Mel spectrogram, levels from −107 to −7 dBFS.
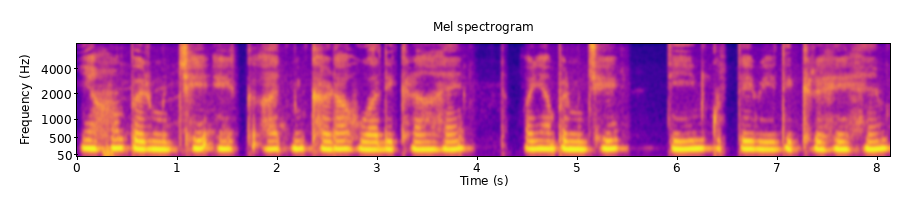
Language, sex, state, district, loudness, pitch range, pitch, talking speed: Hindi, female, Himachal Pradesh, Shimla, -13 LUFS, 200-220 Hz, 210 Hz, 145 wpm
